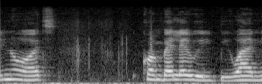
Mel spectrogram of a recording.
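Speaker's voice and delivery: ordinary delivery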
